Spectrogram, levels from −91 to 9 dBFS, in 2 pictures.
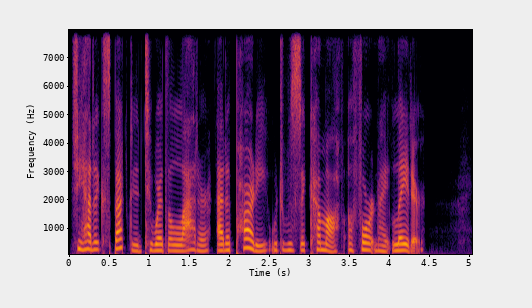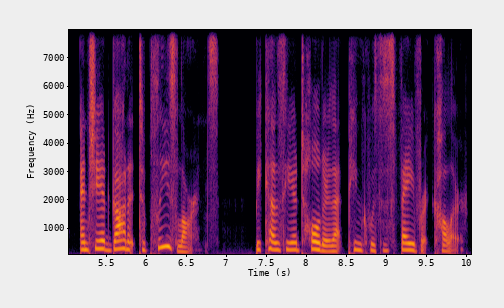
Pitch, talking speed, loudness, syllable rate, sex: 230 Hz, 220 wpm, -19 LUFS, 6.1 syllables/s, female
